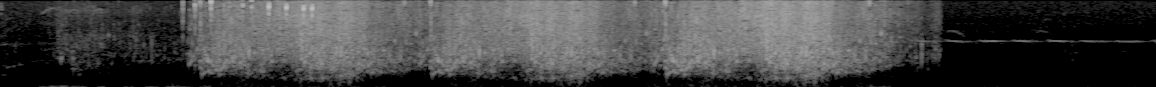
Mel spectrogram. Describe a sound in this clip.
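A fish splashes and thrashes in the water.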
